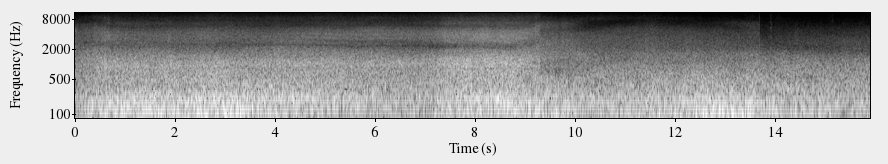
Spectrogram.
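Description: Ocean surf on 90 Mile Beach, a loud, unbroken roar of breaking waves and wash with wind buffeting the microphone, holding steady for the whole stretch.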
